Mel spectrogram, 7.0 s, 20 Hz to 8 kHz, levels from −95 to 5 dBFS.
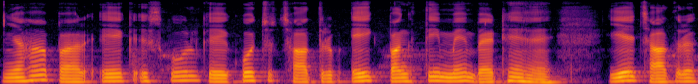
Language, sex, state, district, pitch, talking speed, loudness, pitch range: Hindi, male, Chhattisgarh, Sukma, 130 Hz, 120 wpm, -19 LUFS, 110-140 Hz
